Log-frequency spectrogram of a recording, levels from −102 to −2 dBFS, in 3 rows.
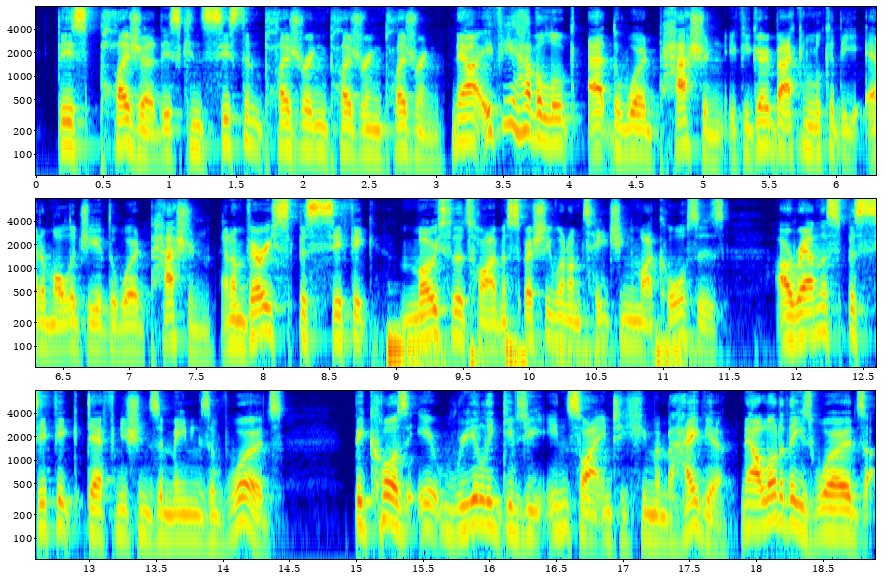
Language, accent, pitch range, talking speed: English, Australian, 105-135 Hz, 215 wpm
